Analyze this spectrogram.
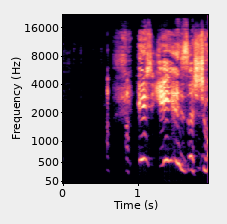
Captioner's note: laughing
